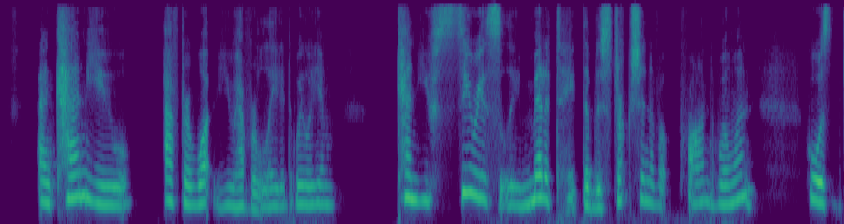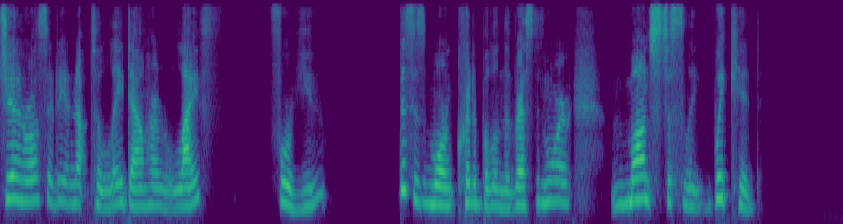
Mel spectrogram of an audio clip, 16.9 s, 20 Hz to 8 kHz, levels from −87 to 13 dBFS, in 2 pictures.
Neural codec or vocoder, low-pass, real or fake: codec, 16 kHz in and 24 kHz out, 0.4 kbps, LongCat-Audio-Codec, fine tuned four codebook decoder; 7.2 kHz; fake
